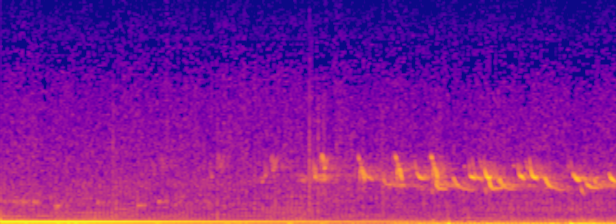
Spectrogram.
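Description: Film soundtrack: a low, steady held note fades away over the first three seconds, then faint high chirps come in, several a second.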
